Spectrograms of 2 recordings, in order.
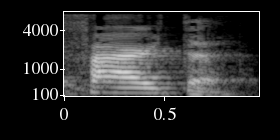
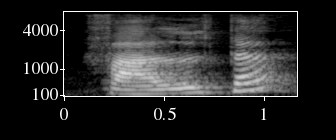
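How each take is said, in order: First: The l becomes a retroflex r. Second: The l is a dark velar l. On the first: "e no R caipira" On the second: "como uma velar"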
